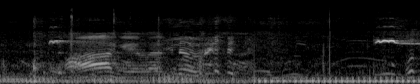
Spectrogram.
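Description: Players and spectators shouting and calling during a volleyball rally, with a few sharp ball hits and a steady low hum underneath. A brief shrill tone near the end is the loudest moment.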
